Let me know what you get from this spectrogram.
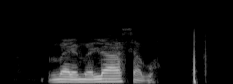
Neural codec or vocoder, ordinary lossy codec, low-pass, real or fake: none; MP3, 24 kbps; 5.4 kHz; real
